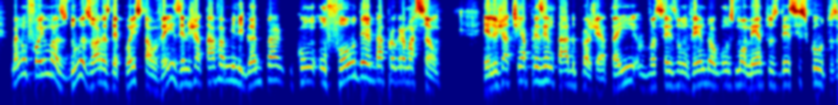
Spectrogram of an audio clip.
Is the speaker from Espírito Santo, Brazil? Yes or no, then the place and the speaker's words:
yes; Nova Venécia, Espírito Santo, Brazil; eu sou de Nova Venécia e conheço muita gente da época que eu era aqui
